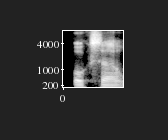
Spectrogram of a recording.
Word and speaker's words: Oxa: I relay that into what Oxa, or pronounce Uxa, what she has with Mocha.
